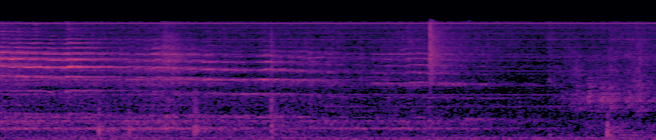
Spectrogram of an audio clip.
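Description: A viola is bowed in long held tones that fade out, in an echoing hall.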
